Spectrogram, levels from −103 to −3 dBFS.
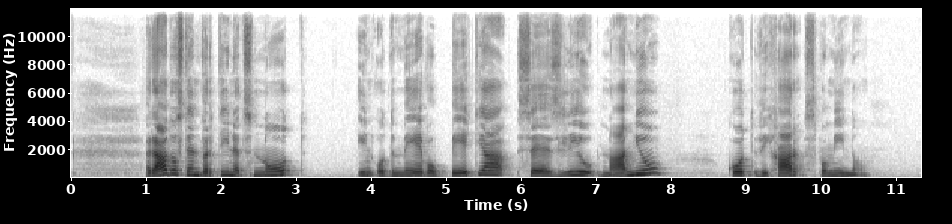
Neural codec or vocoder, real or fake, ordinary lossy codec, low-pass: none; real; none; none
